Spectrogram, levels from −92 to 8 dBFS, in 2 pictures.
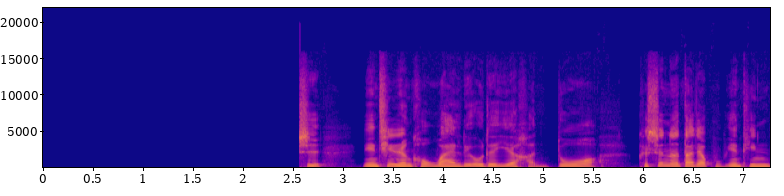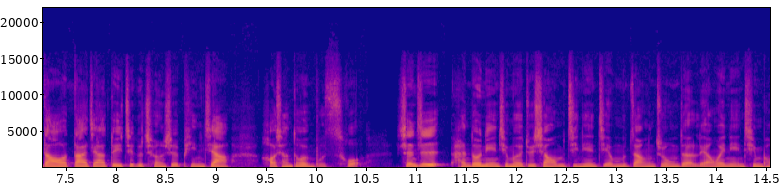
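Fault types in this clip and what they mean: Audio dropout to silence: The speech clip opens in silence that is already under way when it begins. It lasts until 2.56 s, and the speech then enters abruptly, mid-flow. The gap holds no room tone or hiss at all. The likely cause is a lost input, such as a disconnected device, a failed link or a stray mute, while recording carried on. Anything spoken during that stretch is gone.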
